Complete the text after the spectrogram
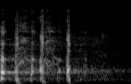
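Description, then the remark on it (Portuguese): A person coughs in a quick series of four or five harsh bursts, with a voiced hum between them that fades out toward the end. No one speaks. “Quem aqui nesses dois anos amanheceu um dia tossindo? Levante a mão, por favor. Tossindo.”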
